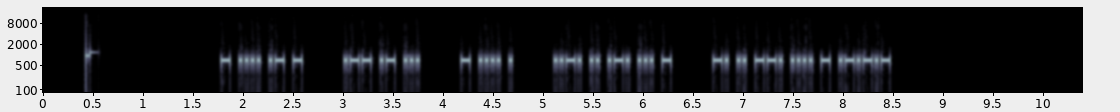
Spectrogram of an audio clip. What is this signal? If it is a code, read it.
Morse code, heard as a keyed tone, about 40 wpm, 700 Hz. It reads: THAT WAS THE FIRST NIGHT.
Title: 2x Word-Spacing - Sentences from Top 300 Words - 40wpm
